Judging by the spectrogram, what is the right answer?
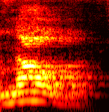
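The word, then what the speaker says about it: know: হয় তাহলে কে এর উচ্চারণ হয় না কে সাইলেন্ট হয় যথা কে এন ও ডব্লিউ নাও কে এন ও ডব্লিউ নাও তাহলে আমরা এখানে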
